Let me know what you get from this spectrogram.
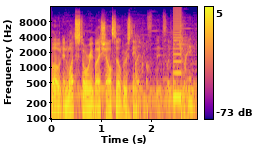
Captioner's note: beep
